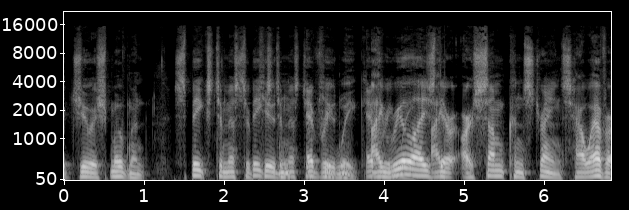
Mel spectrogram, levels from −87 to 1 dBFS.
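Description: From 1.71 to 4.77 s there's a doubled audio track: a second copy trails about 0.7 s behind, roughly 5 dB quieter, likely from a duplicated capture path.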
